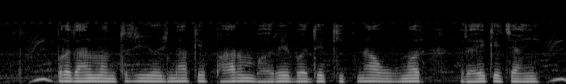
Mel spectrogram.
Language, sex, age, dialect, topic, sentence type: Bhojpuri, female, 18-24, Western, banking, question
